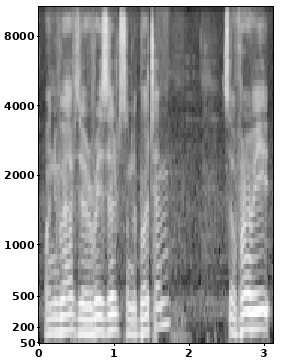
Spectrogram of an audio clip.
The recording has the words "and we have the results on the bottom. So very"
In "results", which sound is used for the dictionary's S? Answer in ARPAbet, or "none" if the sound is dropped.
S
